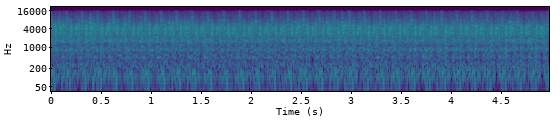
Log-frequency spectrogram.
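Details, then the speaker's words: Citroen 2CV about 120 miles after an engine overhaul, idling after an exhaust clamp blow was cured by hammering the clamp: even, quick low putter with no puffing or ticking; exhaust now sealed and healthy. "Oh, that's definitely a bit better."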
